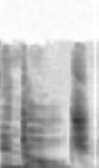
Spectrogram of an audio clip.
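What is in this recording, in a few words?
"indulge", English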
